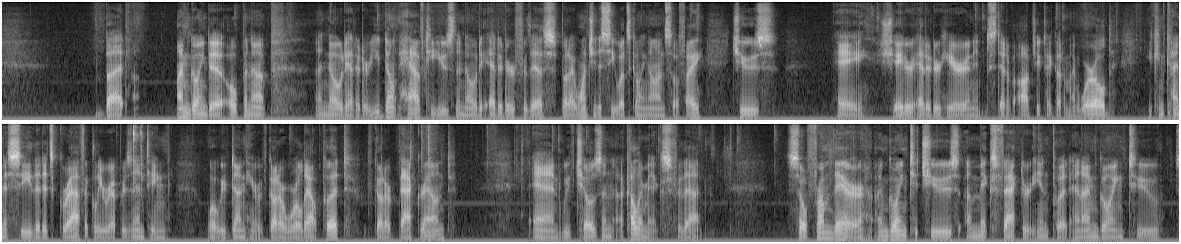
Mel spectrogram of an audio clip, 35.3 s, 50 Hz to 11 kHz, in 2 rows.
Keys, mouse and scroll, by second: 3.5-6.2 drag, 10.3-13.2 drag, 14.6-16.7 drag, 16.7-17.3 scroll down 2, 17.3-17.9 scroll down 1, 17.9 scroll down 1, 18.0-18.5 scroll down 1, 19.6 n, 20.4-21.2 scroll up 2, 21.2-21.6 scroll down 2, 22.0 click, 23.2 click, 25.9 click, 26.4-27.6 drag, 28.1 click, 29.8 click, 33.1-35.3 drag.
